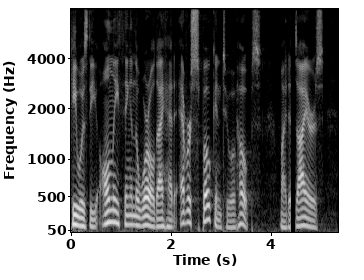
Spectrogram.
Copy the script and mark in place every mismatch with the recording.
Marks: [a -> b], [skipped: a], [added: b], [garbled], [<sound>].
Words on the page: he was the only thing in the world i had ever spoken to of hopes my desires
he was the only thing in the world i had ever spoken to of hopes my desires [dropout]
